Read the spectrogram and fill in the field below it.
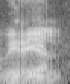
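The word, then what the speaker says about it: BeReal: Virril, ¿qué es eso de virril, tío? – ¿Virril o virreal? – Virreal, Virreal. Hostia, estoy pronunciando hoy que parezco de...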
